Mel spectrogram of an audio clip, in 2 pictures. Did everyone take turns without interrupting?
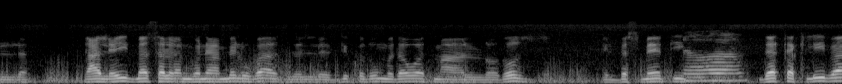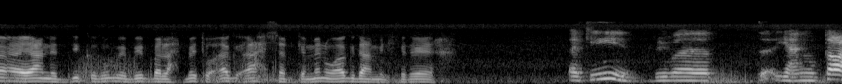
Yes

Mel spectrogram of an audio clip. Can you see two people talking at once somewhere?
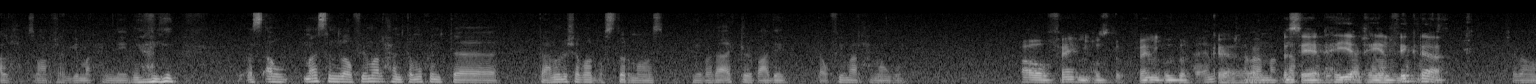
Yes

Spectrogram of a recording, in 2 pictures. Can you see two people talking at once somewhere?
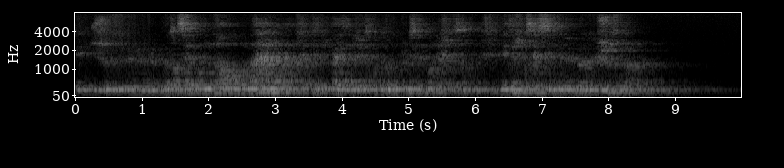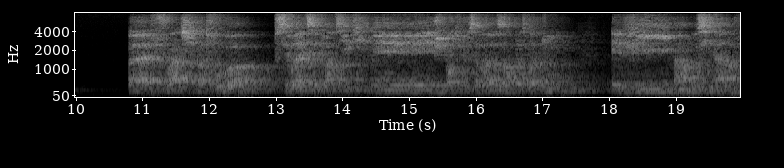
No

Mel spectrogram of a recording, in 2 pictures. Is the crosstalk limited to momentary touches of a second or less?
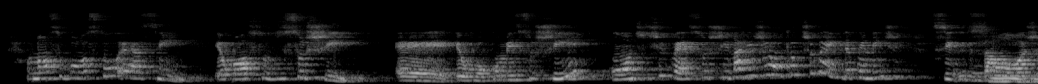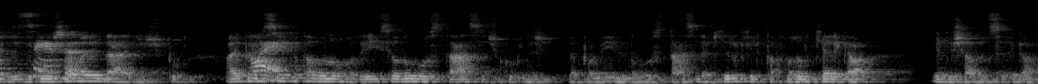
No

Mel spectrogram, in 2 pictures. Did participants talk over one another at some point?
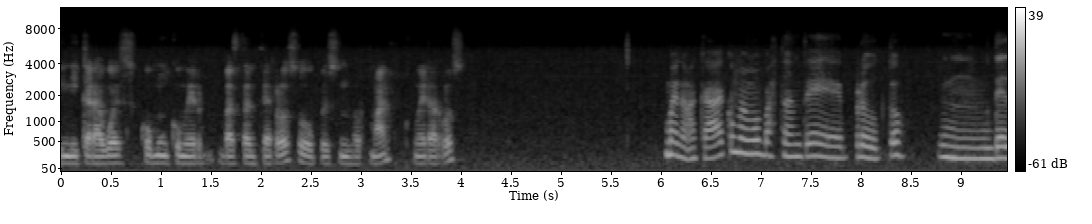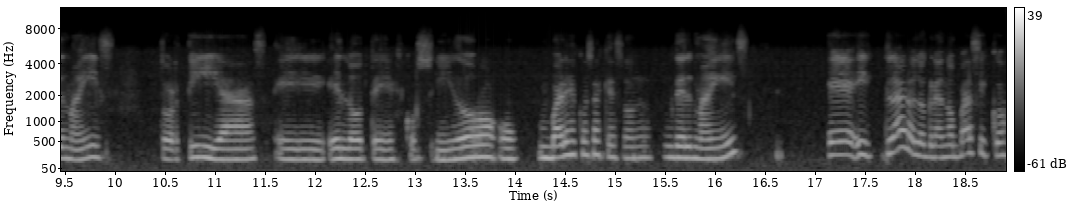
No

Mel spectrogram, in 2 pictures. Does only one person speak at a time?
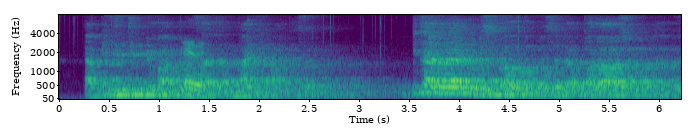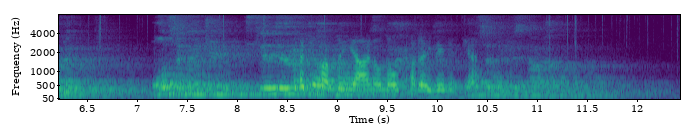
No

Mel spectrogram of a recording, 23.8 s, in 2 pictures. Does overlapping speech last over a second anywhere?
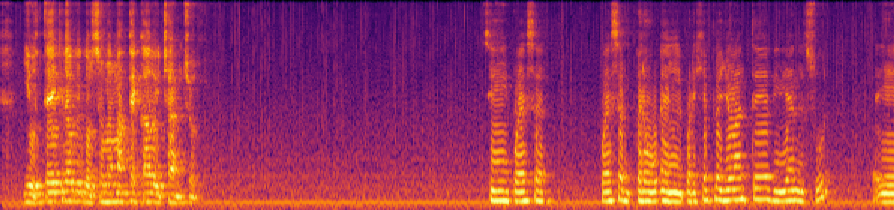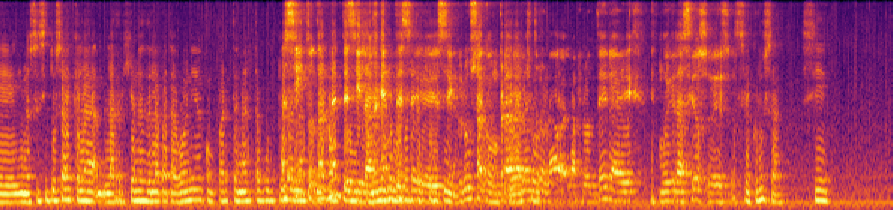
Yes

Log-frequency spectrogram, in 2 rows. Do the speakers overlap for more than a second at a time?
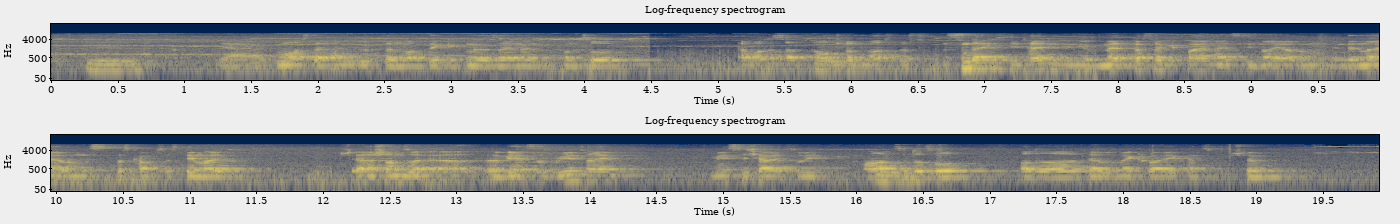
No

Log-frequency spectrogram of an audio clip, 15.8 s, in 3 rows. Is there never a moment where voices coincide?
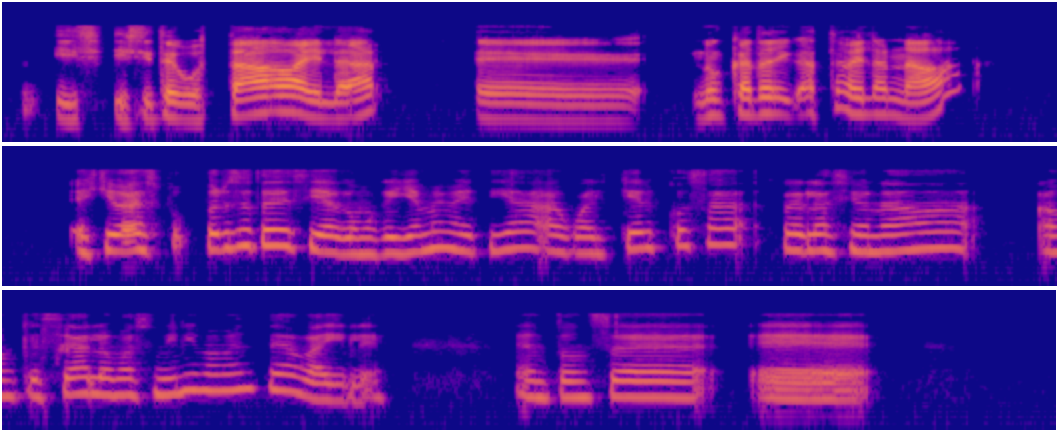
Yes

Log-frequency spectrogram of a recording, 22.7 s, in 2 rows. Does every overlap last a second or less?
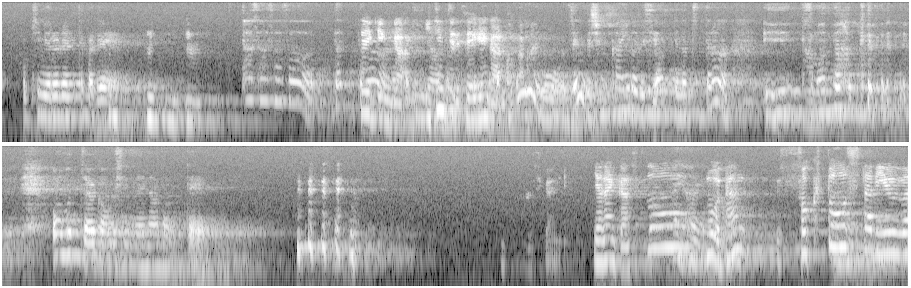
No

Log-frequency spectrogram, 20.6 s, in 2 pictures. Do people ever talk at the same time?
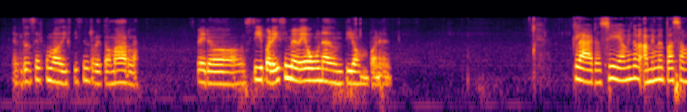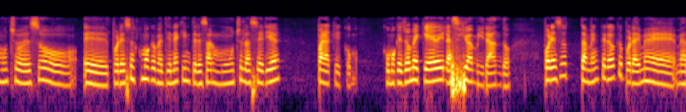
No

